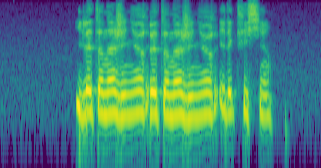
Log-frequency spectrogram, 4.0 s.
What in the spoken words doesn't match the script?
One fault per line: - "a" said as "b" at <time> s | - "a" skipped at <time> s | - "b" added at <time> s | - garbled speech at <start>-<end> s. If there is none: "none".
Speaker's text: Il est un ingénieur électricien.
- "est un ingénieur" added at 1.9 s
